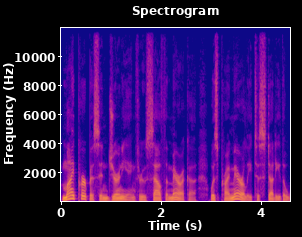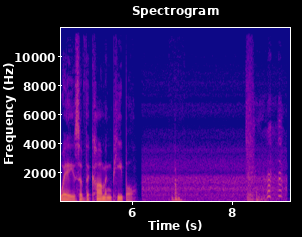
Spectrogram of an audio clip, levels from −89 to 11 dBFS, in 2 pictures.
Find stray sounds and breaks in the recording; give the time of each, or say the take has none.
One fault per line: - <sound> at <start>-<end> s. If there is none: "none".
- tap at 6.7-7.1 s
- laugh at 8.3-9.1 s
